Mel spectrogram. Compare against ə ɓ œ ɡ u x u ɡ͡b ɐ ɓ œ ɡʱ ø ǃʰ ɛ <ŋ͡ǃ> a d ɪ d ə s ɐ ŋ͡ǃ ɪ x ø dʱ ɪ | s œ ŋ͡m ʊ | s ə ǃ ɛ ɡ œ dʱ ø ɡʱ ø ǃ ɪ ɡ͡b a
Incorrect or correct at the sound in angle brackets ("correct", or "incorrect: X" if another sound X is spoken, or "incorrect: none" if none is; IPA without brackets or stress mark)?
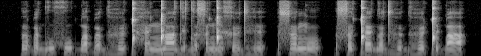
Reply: correct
